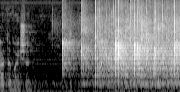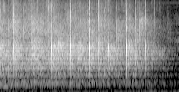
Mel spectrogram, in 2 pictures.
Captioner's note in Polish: oklaski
